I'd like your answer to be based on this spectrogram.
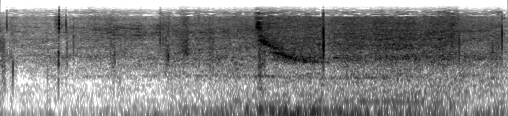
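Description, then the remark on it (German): A tram rumbles past in Mahlsdorf Süd, a steady low drone swelling in the middle with a squealing wheel screech sliding downward, plus scattered clicks and clatters over street ambience. “Jetzt hört ihr gleich Straßenbahngeräusche und danach hört ihr die äh, kleine Story.”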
